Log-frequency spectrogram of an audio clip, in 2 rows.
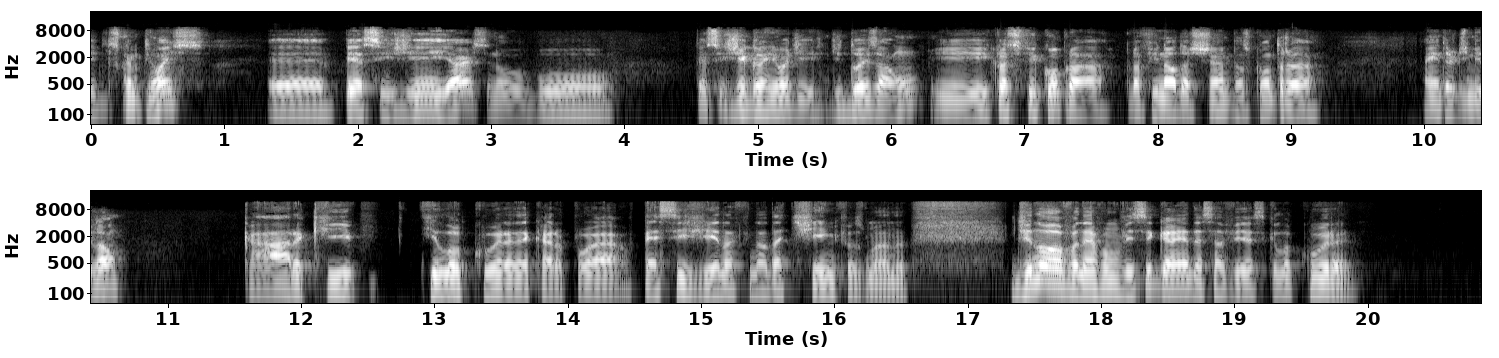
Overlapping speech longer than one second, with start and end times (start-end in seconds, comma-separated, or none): none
